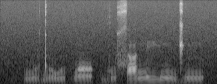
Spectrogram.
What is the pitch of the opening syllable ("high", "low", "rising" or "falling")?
low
